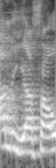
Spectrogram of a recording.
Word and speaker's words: إليسع: آپ پڑھ سکتے ہیں، اور آپ الیسع بھی پڑھ سکتے ہیں، کیونکہ عیسائیوں کو میں نے الف پر زبر پڑھتے ہوئے سنا ہے جی، وہ بھی عربی بولتے ہیں۔ کچھ معنی اور تلفظ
